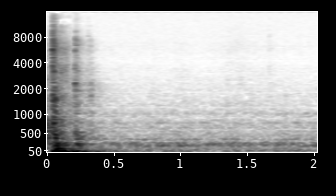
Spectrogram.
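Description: A door banging once as it is jolted in a struggle over it, the knock ringing out briefly.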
